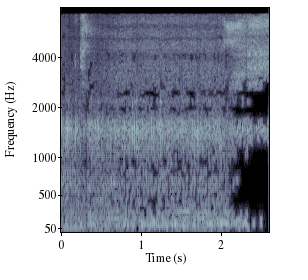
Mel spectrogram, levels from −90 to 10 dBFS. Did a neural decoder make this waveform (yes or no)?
no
